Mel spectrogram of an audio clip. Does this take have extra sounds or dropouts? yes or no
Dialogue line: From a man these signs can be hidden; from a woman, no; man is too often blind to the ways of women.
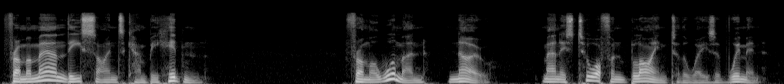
no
